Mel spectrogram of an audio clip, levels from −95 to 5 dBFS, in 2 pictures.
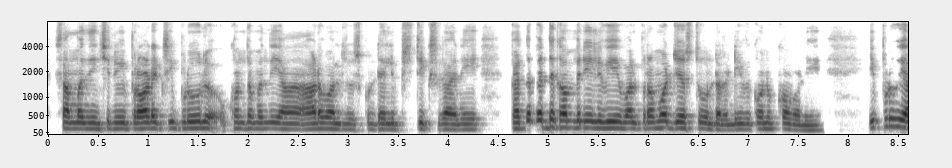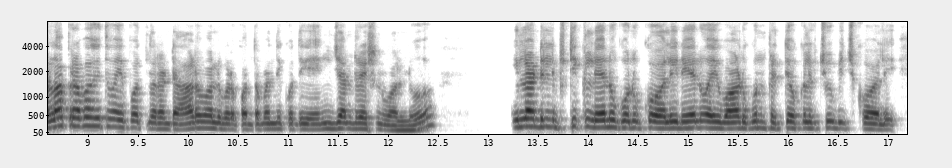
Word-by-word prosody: సంబంధించినవి 155 -1 0
ప్రొడక్ట్స్ 160 +1 +4
ఇప్పుడూ 165 +1 -1
లు 165 - +2 0.2
కొంతమంది 160 0 -4
ఆహ్, 145 0 +1
ఆడవాళ్ళు 150 -1 +2
జూసుకుంటే 140 +1 -8
లిప్‌స్టిక్స్ 215 - -8
గాని 140 0 0 0.4
పెద్ద 155 +2 +1
పెద్ద 195 0 +3
కంపెనీ‌లువి, 180 -2 +2
వాళ్ళు 160 -1 0
ప్రమోట్ 170 +1 +2
జేస్తూ 165 0 -1
ఉంటారండి 140 -1 -1
ఇవి 140 -1 -7
కొనుక్కోమని. 145 -5 -3 0.6
ఇప్పుడు 215 - -4
ఎలా 210 +5 +6
ప్రభావితమైపోతున్నారంటే 195 -9 -1
ఆడవాళ్లు 165 0 +1
గూడా, 140 - -2
కొంతమంది 150 - -2
కొద్దిగ 145 0 -3
యంగ్ 150 +2 -5
జనరేషన్ 150 -3 -2
వాళ్ళు, 120 +2 -2 1.0
ఇలాంటి 210 0 +6
లిప్‌స్టిక్‌లు 195 +2 -7
నేనూ 190 +1 +5
కొనుక్కోవాలి, 175 -1 +3
నేను 175 +1 +3
అయి 170 -1 +1
వాడుకొని 165 +2 +2
ప్రతి 160 +2 -1
ఒక్కళ్ళకి 165 -1 -5
చూబిచ్చుకోవాలి. 150 -5 -1
160 Hz, 135 wpm, -24 LUFS, 150-175 Hz, 1.0 s, ఎలా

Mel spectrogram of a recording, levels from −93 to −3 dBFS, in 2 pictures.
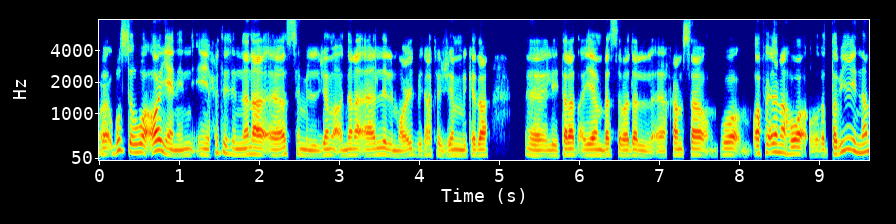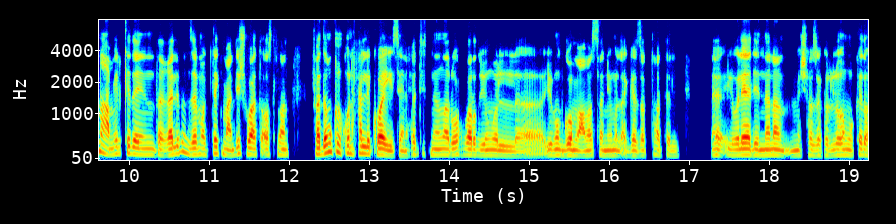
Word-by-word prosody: لأ 135 - 0
بُصّي، 210 -3 +1
هو 175 0 +2
آه 205 +4 +6
يعني. 115 - +1
إن 125 0 -5
حتة 165 -4 -6
إن 125 0 -3
أنا 130 -3 +4
أقسم 135 -3 +2
الGym 105 +1 -4
إن 110 - -2
أنا 125 -1 +2
أقلل 130 +3 -1
المواعيد 110 0 -2
بتاعة 120 0 -6
الGym 115 +1 -3
كده. 120 0 +2 0.5
آآ، 110 -2 0
ل3 110 +3 +2
أيّام 115 0 +1
بس 120 - +2
بدل 110 -3 -1
5. 125 0 +1 0.3
هو 130 0 +2 0.2
هو 155 - +5
فعـلًا 175 0 +2
هو 145 +1 +3 0.2
ده 120 - -3
الطبيعي 200 - -1
إن 175 -4 -2
أنا 185 0 +1
اعمل 140 0 0
كده 145 -1 +1
يعني 125 -1 -2
غالبًا 125 +10 +1
زي 130 - +2
ما - - -10
قُلت 125 +3 -3
لك 145 - -2
ما 115 - 0
عنديش 140 +8 -2
وقت 130 -2 +3
أصلًا، 120 -3 -2 0.3
فده 135 +4 +5
ممكن 185 0 0
يكون 160 -2 -2
حل 150 -2 +1
كويّس 120 -7 +4
يعني. 105 - -5
حتة 135 +2 -9
إن 120 - -4
أنا 120 +1 -2
أروح 125 +3 -1
برضو 120 -2 +1
يوم 115 0 -2
ال 100 -2 -3 0.4
يوم 120 +1 -1
الجمعة 110 -3 +1
مثلًا 110 +1 -1
يوم 110 - -2
الإجازة 110 +1 -4
بتاعة - - -8
ال 100 -2 -10 0.4
الولاد. 120 +1 +3
إن 115 -1 -1
أنا 115 0 +2
مش 210 - -5
هاذاكر 115 0 -5
لهم 120 +2 -2
وكده. 110 - -3
120 Hz, 220 wpm, -23 LUFS, 115-140 Hz, 0.5 s, آه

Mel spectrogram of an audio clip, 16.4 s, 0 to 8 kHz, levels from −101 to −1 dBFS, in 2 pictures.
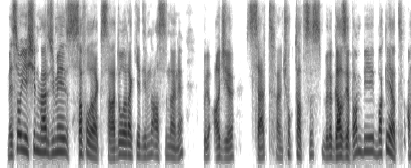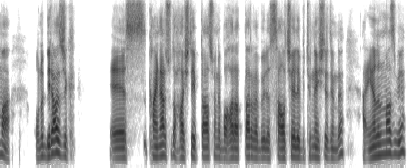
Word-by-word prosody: Mesela, 150 +11 +2
o - - +3
yeşil 215 +2 +4
mercimeği 195 -1 +3
saf 180 +3 +2
olarak, 135 -8 +2
sade 115 +7 +1
olarak 160 -3 +2
yediğimde, 145 +2 -7
aslında, 140 -1 -4
hani, 125 +6 -5 0.4
böyle - - -7
acı, - - -1 0.2
sert, - - -2
hani, - - -7
çok - - -10
tatsız, 160 0 -1
böyle, 140 -1 -3
gaz 140 0 +7
yapan 190 +8 0
bir 205 -4 -5
bakliyat. 185 +2 +1
Ama - - -1 0.5
onu 140 +3 -6
birazcık, 160 -1 +3 0.7
eee, 125 +1 +2
s 310 - -4
kaynar 145 +2 +4
suda 145 - -5
haşlayıp 130 +1 -1
daha 130 0 +2
sonra 130 -3 -8
baharatlar 125 +3 0
ve 125 -1 -4
böyle 125 -2 -4
salçayla 125 +2 0
bütünleştirdiğimde, 130 +2 -5 0.4
hani, 105 +2 -5
inanılmaz 165 +6 0
bir, 185 +5 -3
145 Hz, 145 wpm, -26 LUFS, 130-175 Hz, 0.7 s, gaz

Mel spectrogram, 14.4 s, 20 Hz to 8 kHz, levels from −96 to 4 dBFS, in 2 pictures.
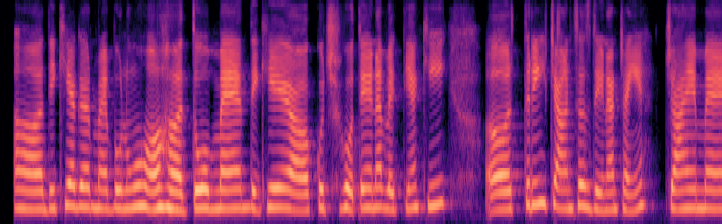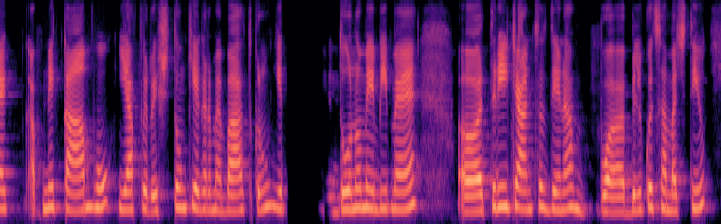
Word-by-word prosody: अ, 235 -1 +2
देखिए, 245 +4 -1
अगर 265 -1 +2
मैं 245 -2 -1
बोलूँ 250 +2 +3
अ, 235 - +7
ह 235 -2 +7
तो 250 +1 +8
मैं 245 +1 +3
देखिए 255 +2 +2
अ, 220 -2 +4
कुछ 250 -1 -2
होते 250 -1 +2
हैं 255 - +2
ना 260 - +2
व्यक्तियाँ 245 +1 -2
कि 280 +3 0 0.4
अ, 225 +2 +4 0.2
3 295 +2 +3
चांसेस 245 +2 +1
देना 225 -2 -1
चाहिए। 235 +4 -3 0.2
चाहे 245 -1 +1
मैं 240 -1 +1 0.2
अपने 255 +2 -3
काम 225 +3 0
हो 265 +3 -3
या 230 0 0
फिर 240 - -2
रिश्तों 225 +5 -4
की 255 - -1
अगर 230 -2 -5
मैं 220 -2 -7
बात 215 +1 -2
करूँ, 245 +5 -6
ये 235 - -5 0.5
दोनों 235 +2 0
में 250 -2 0
भी 240 - -4
मैं 235 +4 0 0.4
अ, 205 +1 +3
3 265 0 +2
चांसेस 245 +1 -2
देना 235 +2 -3
ब 230 -2 -6
अ, 195 0 -1
बिल्कुल 225 +4 -2
समझती 230 -2 -5
हूँ। 275 - -5
245 Hz, 205 wpm, -19 LUFS, 230-255 Hz, 0.5 s, तो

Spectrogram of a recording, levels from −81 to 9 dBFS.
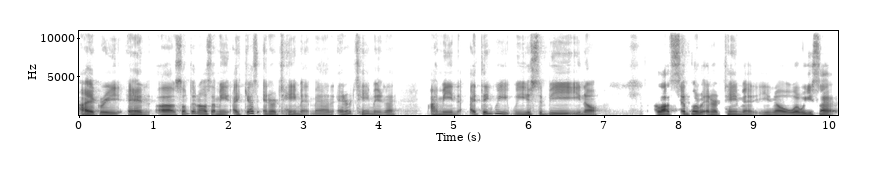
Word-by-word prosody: I - - +9
agree, 135 -5 +2
and, 140 -2 +1
uh, 140 -3 +5
something 195 - -2
else. 195 -4 +1
I 150 - +1
mean, 155 -1 -4
I 155 - +1
guess 260 - -1
entertainment, 165 - -4
man, 125 +1 -8
entertainment, 190 - -6
like, 125 -1 -6 0.4
I - - 0
mean, 140 -2 -4
I - - +2
think 210 +9 -1
we 240 -4 -4
we 150 - -9
used 180 +3 -3
to 185 - -5
be, 140 -6 -1
you 125 +3 -5
know 125 -3 0 0.7
a 150 - +3
lot 160 +2 +10
simpler 170 +1 +2
entertainment. 145 0 -2
You 130 -1 -9
know, 120 -1 +4
where 130 0 +5
we 140 +3 0
used 165 - -3
to 150 -3 +4
150 Hz, 210 wpm, -25 LUFS, 130-175 Hz, 0.7 s, lot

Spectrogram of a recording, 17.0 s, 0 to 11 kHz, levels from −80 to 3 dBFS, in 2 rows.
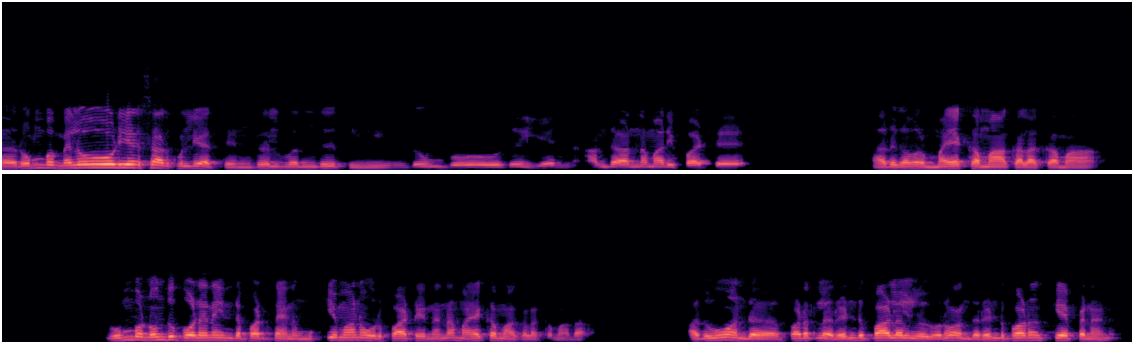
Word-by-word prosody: ரொம்ப 185 +4 -1
மெலோடியஸ்ஸா 200 0 +7
இருக்கும் 150 -3 -4
இல்லியா, 150 +2 +1
தென்றல் 110 +5 -7
வந்து 125 +2 -6
தீண்டும் 110 +4 -12
போது 125 +1 -4 0.3
என், 115 0 -11 0.2
அந்த 125 +2 -7
அந்த 130 +2 -8
மாரி 130 -1 -3
பாட்டு. 455 -3 -2 1.1
அதுக்கு 125 +2 0
அப்புறம், 130 -3 -1
மயக்கமா 130 -1 +1
கலக்கமா. 110 -2 -1 1.2
ரொம்ப 185 +6 +1
நொந்து 185 +3 +3
போனேனா, 160 0 +4
இந்த 150 +1 -1
பாட்டு 145 - +1
தான் 145 -2 -1
எனக்கு. 115 -1 -7
முக்கியமான 165 +6 -2
ஒரு - - -5
பாட்டு 140 0 +1
என்னென்னா, 135 +4 -6
மயக்கமா 135 0 -2
கலக்கமா 110 -3 -9
தான். - - -11 0.8
அதுவும் 150 +7 +1
அந்த 130 -2 +3 0.3
படத்துல 145 +2 +2
2 150 +4 0
பாடல்கள் 155 -5 +3
வரும். 155 +5 +1
அந்த - - -1
2 145 +2 -4
பாடல் 155 +1 +2
கேப்பேன் 155 -6 +3
நானு. 100 -3 -11
135 Hz, 150 wpm, -25 LUFS, 125-155 Hz, 1.2 s, மெலோடியஸ்ஸா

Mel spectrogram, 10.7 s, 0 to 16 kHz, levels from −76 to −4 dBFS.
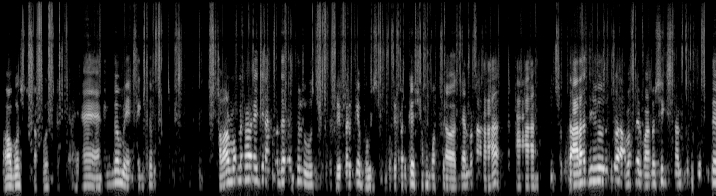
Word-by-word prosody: অবশ্যই, 140 +2 -1
অবশ্যই। 115 +1 -5 0.3
হ্যাঁ 135 -1 +1
একদমই, 155 +3 -1 0.2
একদমই। 130 +3 -7 0.9
আমার - - +8
মনে 205 +1 0
হয় 215 -1 +6
যে 220 - -3
আমাদের 185 +1 -1
আসলে 200 -4 -6
উচিত 150 - -7
পরিবারকে 160 +2 -2
বুঝ 125 -1 -4 0.2
পরিবারকে 140 +3 -1
সময় 135 -1 -6
দেওয়া। 120 -2 +3
কেননা 150 +1 -3 0.2
আহ 130 0 -1 0.5
তারা 155 +2 +10
যেহেতু 200 +1 +3 0.3
আমাদের 165 +3 -1
মানসিক 165 +5 -1
শান্তি 160 +2 -6
বুঝতে 155 +3 -4
155 Hz, 140 wpm, -22 LUFS, 135-180 Hz, 0.9 s, তারা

